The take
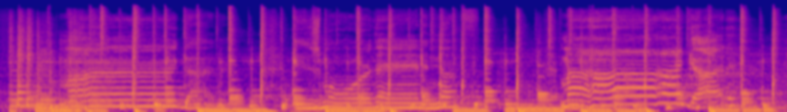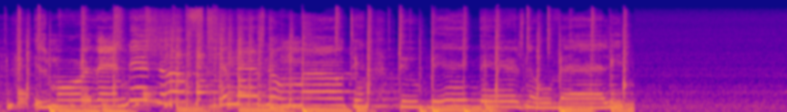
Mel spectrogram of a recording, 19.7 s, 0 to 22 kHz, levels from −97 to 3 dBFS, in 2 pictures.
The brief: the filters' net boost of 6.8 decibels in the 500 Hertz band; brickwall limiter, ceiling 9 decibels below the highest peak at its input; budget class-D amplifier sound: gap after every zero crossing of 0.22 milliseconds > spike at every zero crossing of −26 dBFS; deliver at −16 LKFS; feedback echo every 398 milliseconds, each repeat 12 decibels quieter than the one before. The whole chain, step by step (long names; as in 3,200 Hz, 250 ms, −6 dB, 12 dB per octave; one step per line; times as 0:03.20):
parametric band 500 Hz +8.5 dB
brickwall limiter −17 dBFS
repeating echo 398 ms, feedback 25%, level −12 dB
gap after every zero crossing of 0.22 ms
spike at every zero crossing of −26 dBFS
level +10.5 dB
